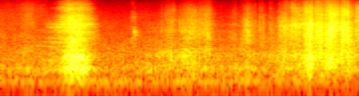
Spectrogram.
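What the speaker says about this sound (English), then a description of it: "Sorry, I'm sniffling." A person with seasonal allergies sniffles, with a couple of sharp, breathy nasal inhalations, one early and a longer one near the end, plus soft rustling in between, close and without talk.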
